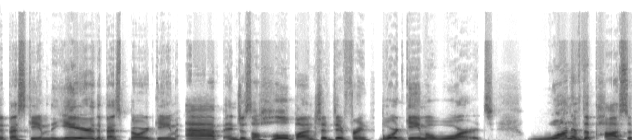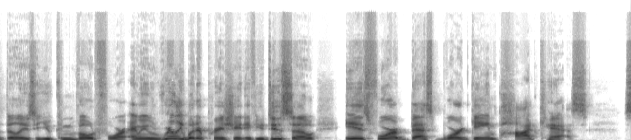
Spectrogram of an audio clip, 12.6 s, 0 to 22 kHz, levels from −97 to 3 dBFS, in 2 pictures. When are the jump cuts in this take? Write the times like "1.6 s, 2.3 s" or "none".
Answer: none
